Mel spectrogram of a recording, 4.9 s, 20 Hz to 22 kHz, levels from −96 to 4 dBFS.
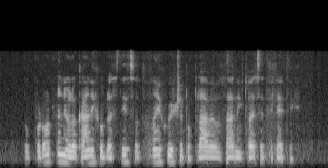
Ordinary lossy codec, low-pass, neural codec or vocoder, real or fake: none; 7.2 kHz; none; real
